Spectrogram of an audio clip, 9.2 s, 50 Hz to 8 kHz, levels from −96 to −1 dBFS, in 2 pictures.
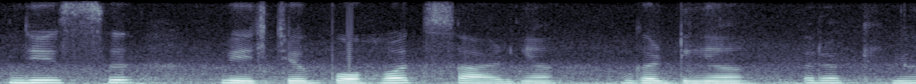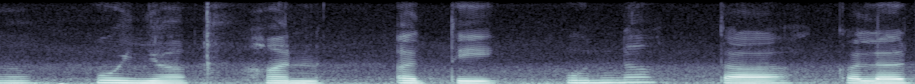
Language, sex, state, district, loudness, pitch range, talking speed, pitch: Punjabi, female, Punjab, Kapurthala, -18 LUFS, 185-210 Hz, 85 wpm, 195 Hz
